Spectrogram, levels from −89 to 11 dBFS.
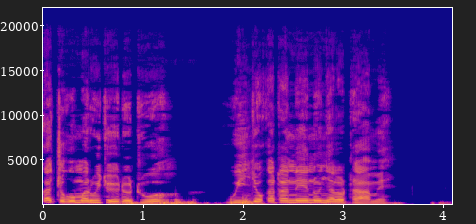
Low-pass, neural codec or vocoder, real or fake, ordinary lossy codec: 19.8 kHz; none; real; none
